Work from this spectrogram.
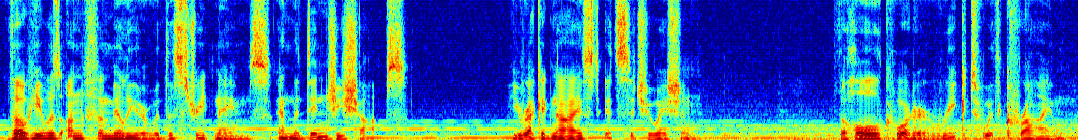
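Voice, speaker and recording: A man narrating an audio drama as a grave, solemn storyteller with an ominous manner. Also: fairly low pitch.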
